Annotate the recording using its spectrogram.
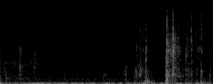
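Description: Oracle cards being handled and drawn from the deck: a faint papery rustle and sliding of card stock, with a sharp tap about one and a half seconds in.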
